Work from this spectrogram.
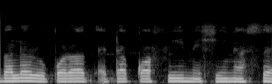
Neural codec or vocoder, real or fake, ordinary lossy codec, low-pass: codec, 24 kHz, 3.1 kbps, DualCodec; fake; Opus, 16 kbps; 7.2 kHz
